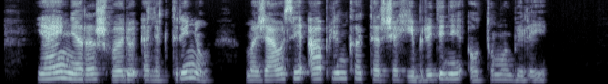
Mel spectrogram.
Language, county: Lithuanian, Vilnius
